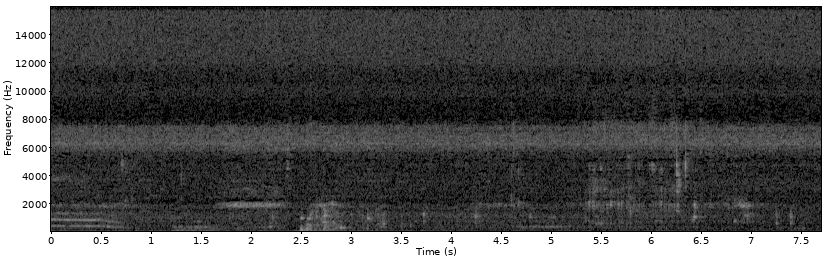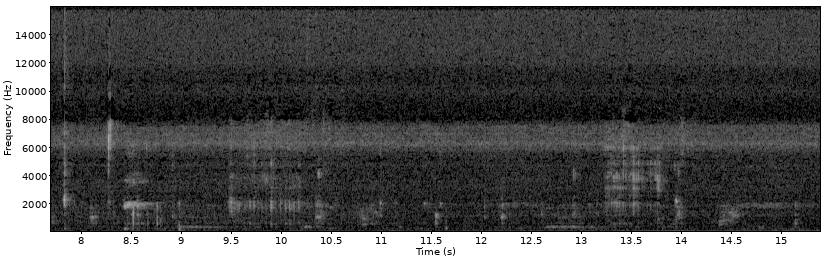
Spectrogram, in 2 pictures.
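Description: Near silence with the faint sounds of a cow drinking from a water bowl: scattered soft slurps and small clicks, and one brief low knock about two and a half seconds in.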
